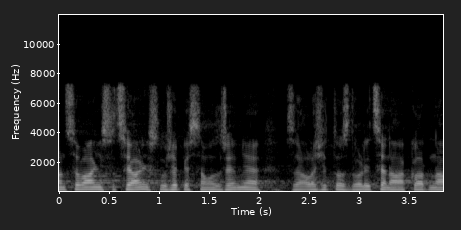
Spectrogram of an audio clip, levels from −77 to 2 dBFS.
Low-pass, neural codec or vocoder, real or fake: 7.2 kHz; none; real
